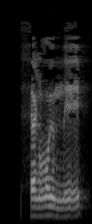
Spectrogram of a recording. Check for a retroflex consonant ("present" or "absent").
present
